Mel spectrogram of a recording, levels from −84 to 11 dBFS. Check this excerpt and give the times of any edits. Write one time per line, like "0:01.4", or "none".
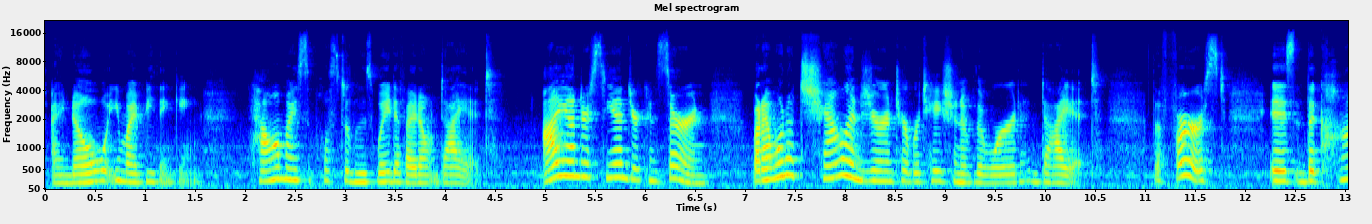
0:11.0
